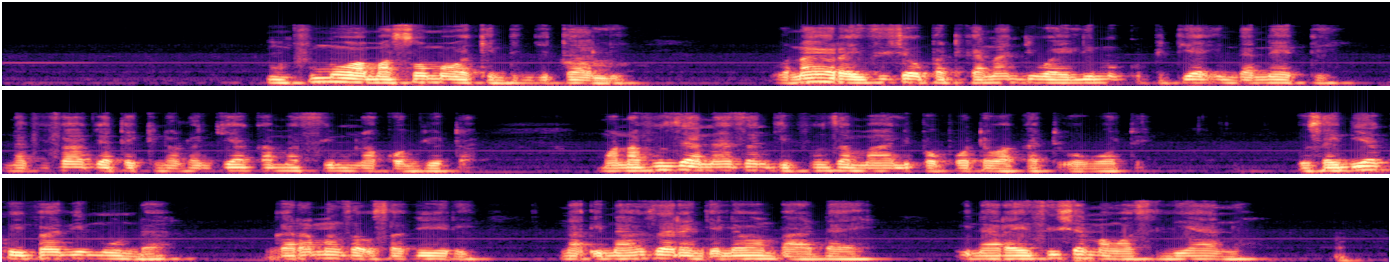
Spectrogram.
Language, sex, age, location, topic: Swahili, male, 18-24, Nairobi, education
